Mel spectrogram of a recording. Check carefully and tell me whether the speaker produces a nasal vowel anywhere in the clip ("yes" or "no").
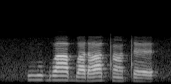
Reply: yes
